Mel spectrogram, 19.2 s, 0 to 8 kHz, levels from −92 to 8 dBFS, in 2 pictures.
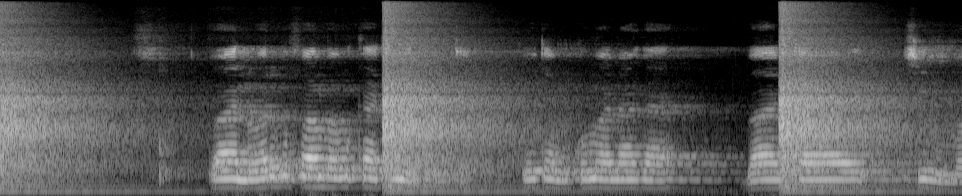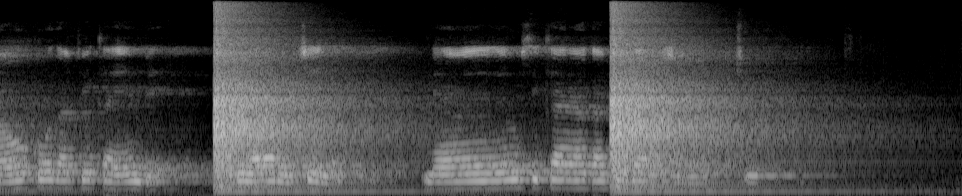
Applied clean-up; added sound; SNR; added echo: none; Clapping; 0 dB; reverberation time 2.1 s.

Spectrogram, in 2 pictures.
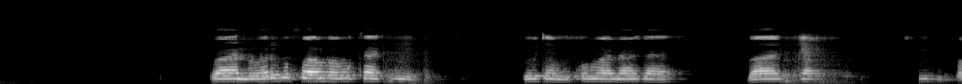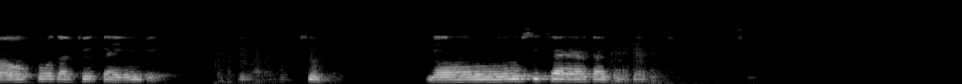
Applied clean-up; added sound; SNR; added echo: neural mask model DeepFilterNet 3.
